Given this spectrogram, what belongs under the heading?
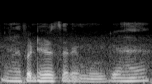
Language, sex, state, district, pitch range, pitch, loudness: Hindi, male, Chhattisgarh, Bilaspur, 150-155 Hz, 155 Hz, -16 LUFS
